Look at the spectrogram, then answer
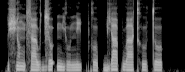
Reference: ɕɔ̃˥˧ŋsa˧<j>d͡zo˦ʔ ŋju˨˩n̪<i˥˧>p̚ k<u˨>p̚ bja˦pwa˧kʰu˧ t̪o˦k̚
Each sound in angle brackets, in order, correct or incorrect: incorrect: w, incorrect: i˨, incorrect: o˨

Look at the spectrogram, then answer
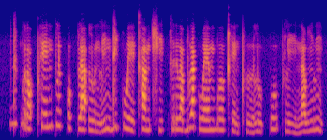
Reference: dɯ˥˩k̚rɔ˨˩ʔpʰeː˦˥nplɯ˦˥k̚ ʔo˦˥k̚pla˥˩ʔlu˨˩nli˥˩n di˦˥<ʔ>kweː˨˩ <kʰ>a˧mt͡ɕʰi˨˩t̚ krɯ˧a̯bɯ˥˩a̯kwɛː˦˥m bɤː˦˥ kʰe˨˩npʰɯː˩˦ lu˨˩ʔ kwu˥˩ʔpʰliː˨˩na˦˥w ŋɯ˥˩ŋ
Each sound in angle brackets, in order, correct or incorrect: correct, correct

